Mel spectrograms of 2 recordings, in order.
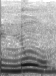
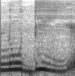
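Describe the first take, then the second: First: The middle consonant is a heavy, thick dh. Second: The middle consonant is a plain light d. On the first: The speaker calls it right. "dhi tebal ya... tapi baca nudhi" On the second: The speaker calls it wrong. "Jangan baca nudi ya"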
